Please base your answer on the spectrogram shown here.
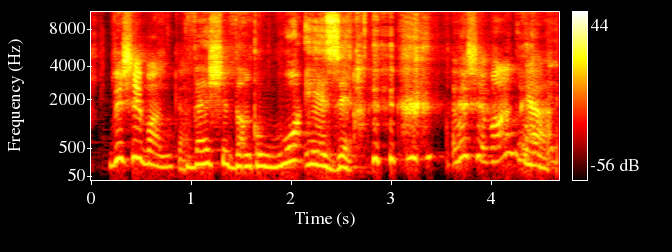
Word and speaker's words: vyshyvanka: Correct me if my pronunciation is correct. Is that Vishvanka? Vyshyvanka.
